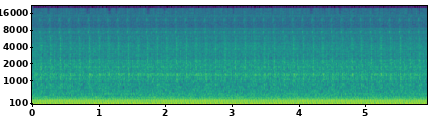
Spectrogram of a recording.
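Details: VW EA888 engine at idle with a hollow, regular knock about three per second deep under the idle; suspected piston slap.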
